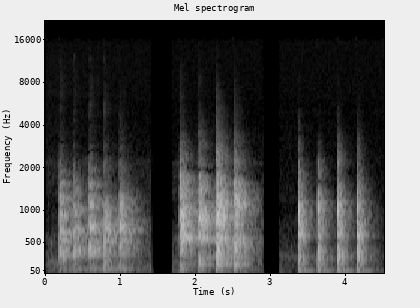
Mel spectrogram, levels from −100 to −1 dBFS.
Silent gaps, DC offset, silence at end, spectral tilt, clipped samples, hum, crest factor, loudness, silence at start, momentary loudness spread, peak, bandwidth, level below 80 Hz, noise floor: 1.44-1.53 s, 2.92-2.96 s; under 0.1%; 0.15 s; -8 dB/octave; under 0.1%; none; 20 dB; -33 LUFS; 0.2 s; 12 LU; -12 dBFS; 16 kHz; -58 dBFS; -68 dBFS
